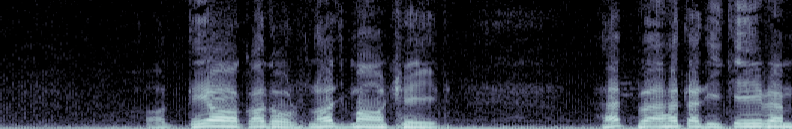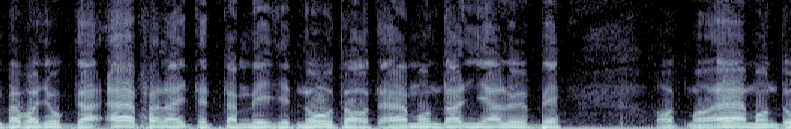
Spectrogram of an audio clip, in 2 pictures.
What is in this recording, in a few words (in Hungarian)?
nyelvjaras gyujtesek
